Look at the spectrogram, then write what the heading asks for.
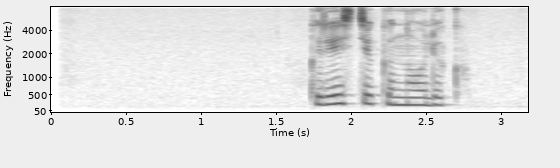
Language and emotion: Russian, neutral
